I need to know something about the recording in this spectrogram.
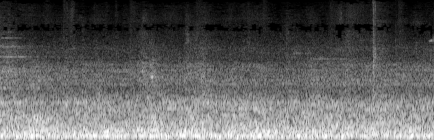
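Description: Steady low rumbling background noise in a gym, even and unbroken, with no distinct events.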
